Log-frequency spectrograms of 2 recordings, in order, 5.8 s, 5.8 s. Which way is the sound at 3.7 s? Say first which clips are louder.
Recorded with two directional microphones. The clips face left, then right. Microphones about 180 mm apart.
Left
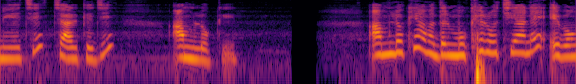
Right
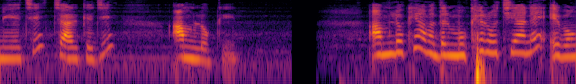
Left 4 dB; 45° left (ahead or behind).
